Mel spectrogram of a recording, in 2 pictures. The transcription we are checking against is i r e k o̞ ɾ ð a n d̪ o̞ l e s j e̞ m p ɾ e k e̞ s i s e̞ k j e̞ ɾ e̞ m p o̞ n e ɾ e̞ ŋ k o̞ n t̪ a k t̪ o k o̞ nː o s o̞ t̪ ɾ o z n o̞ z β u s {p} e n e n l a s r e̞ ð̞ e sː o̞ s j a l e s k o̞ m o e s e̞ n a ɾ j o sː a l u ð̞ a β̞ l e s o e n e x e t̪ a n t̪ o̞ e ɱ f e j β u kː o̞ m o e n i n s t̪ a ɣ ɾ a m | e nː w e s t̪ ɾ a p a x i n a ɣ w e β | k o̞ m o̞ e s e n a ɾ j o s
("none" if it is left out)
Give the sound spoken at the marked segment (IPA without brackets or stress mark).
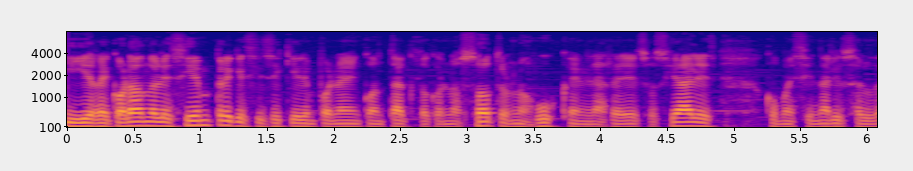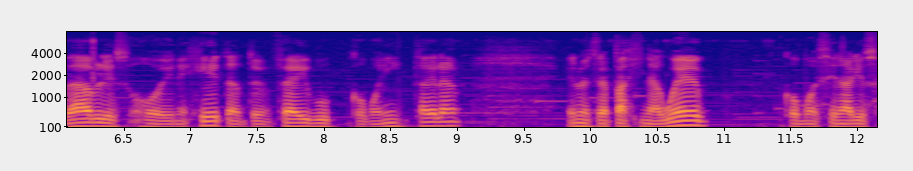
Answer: k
